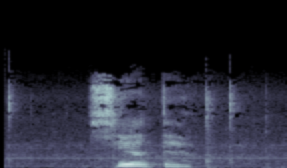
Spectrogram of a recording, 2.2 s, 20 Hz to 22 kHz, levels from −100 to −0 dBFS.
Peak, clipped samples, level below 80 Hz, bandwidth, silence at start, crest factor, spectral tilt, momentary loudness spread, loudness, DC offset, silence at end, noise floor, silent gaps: -6 dBFS; under 0.1%; -74 dBFS; 13 kHz; 0.05 s; 18 dB; -1.5 dB/octave; 23 LU; -21 LUFS; under 0.1%; 0.4 s; -53 dBFS; none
